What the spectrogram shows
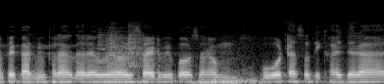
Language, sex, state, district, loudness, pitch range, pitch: Hindi, male, Punjab, Pathankot, -17 LUFS, 110-115 Hz, 115 Hz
